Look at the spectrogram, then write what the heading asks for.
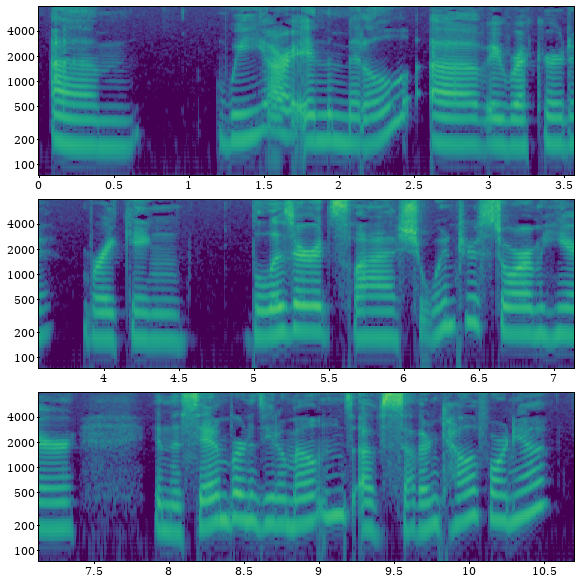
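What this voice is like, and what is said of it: Voice affected by a cold. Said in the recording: “excuse my voice a bit for this episode. I am just getting over a cold”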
